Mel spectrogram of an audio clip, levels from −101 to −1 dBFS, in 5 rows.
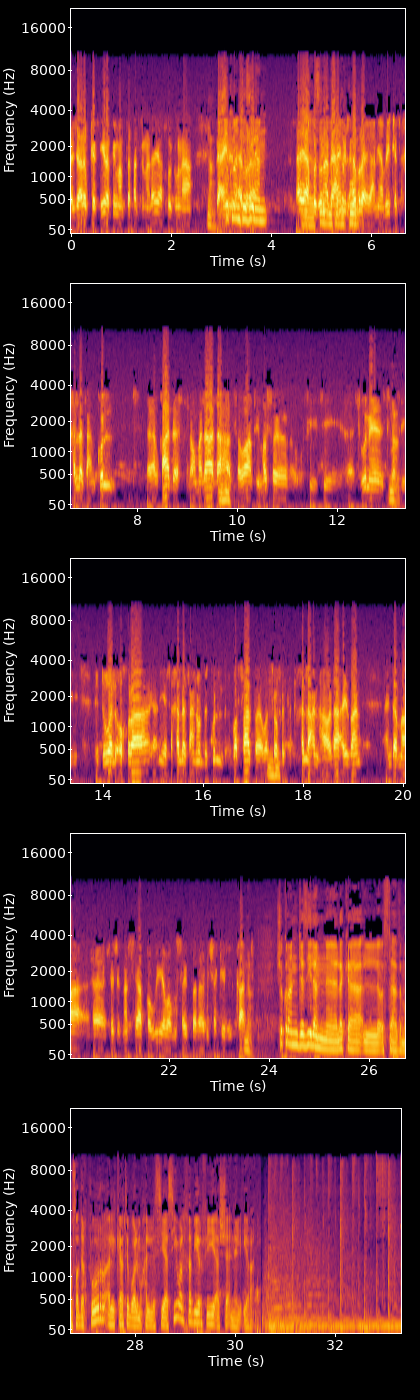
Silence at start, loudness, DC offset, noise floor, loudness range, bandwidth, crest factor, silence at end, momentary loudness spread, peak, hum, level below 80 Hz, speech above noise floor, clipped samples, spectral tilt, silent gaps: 0 s; -12 LUFS; under 0.1%; -45 dBFS; 9 LU; 11 kHz; 14 dB; 0 s; 20 LU; 0 dBFS; none; -42 dBFS; 32 dB; 0.4%; -5.5 dB/octave; none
